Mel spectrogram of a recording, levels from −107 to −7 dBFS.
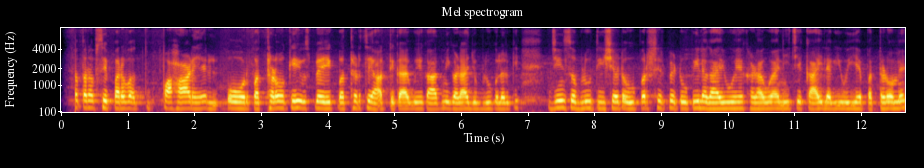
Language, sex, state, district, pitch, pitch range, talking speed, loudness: Hindi, male, Uttar Pradesh, Budaun, 175 Hz, 170-185 Hz, 215 wpm, -15 LUFS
